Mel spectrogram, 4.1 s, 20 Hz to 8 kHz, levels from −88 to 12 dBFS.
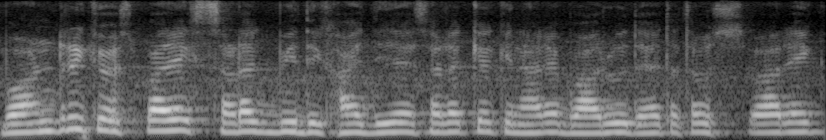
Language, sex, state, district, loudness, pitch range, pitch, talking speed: Hindi, male, Chhattisgarh, Rajnandgaon, -17 LUFS, 190-210 Hz, 195 Hz, 260 wpm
